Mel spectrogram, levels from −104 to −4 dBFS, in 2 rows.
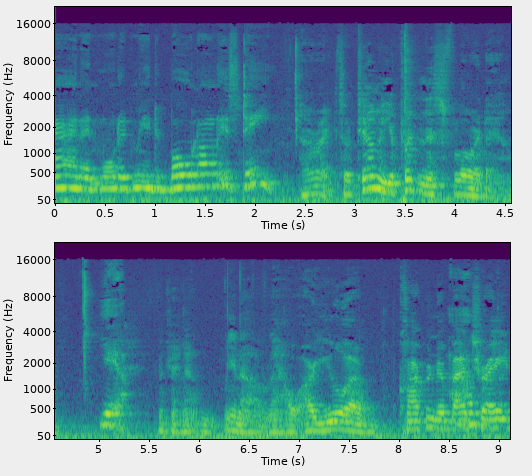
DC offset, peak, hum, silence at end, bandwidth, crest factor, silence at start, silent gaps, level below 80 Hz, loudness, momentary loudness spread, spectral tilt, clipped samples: under 0.1%; -8 dBFS; none; 0 s; 16.5 kHz; 16 dB; 0 s; none; -38 dBFS; -25 LUFS; 11 LU; -6.5 dB/octave; under 0.1%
